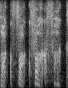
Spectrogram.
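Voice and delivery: slow, repeated whisper under the breath. Retelling how Chuck sounded while running: imitating Chuck whispering. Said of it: "he whisper".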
